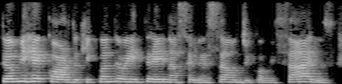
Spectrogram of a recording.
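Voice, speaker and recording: Her tone bright and sharp, a woman speaks at a moderate pace with a fairly high pitch and ordinary pitch variation. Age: 60s. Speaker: psychologist and former flight attendant. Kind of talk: live-stream interview.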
